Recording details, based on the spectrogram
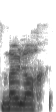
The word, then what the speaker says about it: Moloch: which within ancient Greek translations of the text have tended to be pronounced Moloch. In the Masoretic text, it's often pronounced Molech.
